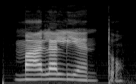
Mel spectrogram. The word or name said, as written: mal aliento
